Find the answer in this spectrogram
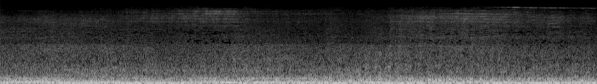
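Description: Loaded autorack cars of a freight train rolling past, a steady rumble of steel wheels on the rails.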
